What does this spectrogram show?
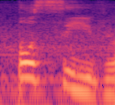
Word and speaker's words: possível: Possível, eu pronuncio P, o, possível. Esse SS aqui é uma coisa que nós vamos chamar de dígrafo. Por que dígrafo? São duas letras para um som só. Bom? Então é como o SS fizesse o som de um S só.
